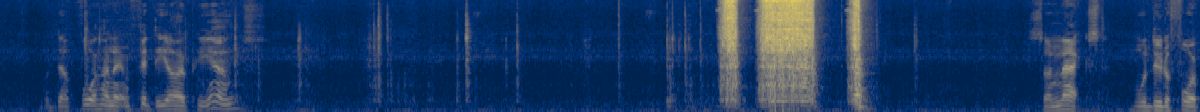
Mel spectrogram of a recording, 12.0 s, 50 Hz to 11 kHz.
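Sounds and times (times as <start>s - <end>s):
cordless ratchet running: 7.2s - 8.6s.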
